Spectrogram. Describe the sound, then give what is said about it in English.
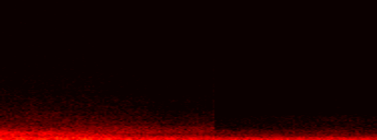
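A barite mill for mining, which looks like a cement plant, on a town's main street, operating with a steady, dense industrial drone, a low mechanical hum and a broad roar that loses some of its hiss partway through. No voices. “Actually, it's a barite mill, which has something to do with mining, the way everything has to do with mining around here.”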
